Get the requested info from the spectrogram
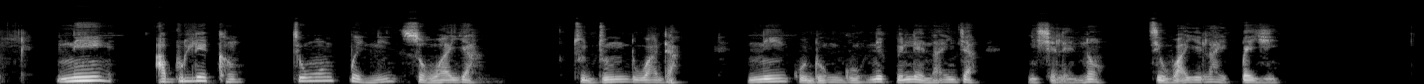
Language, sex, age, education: Yoruba, male, 30-45, tertiary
